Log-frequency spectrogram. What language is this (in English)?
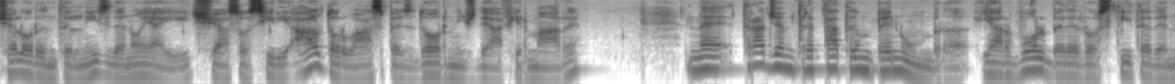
Romanian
